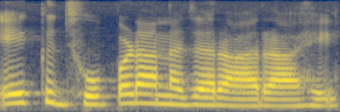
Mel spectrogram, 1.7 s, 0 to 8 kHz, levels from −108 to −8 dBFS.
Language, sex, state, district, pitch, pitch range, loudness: Hindi, female, Bihar, Jamui, 215 Hz, 180-245 Hz, -14 LUFS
